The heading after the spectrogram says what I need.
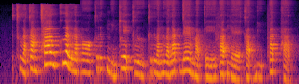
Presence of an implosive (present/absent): absent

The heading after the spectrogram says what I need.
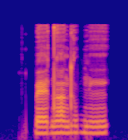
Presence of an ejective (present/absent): absent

